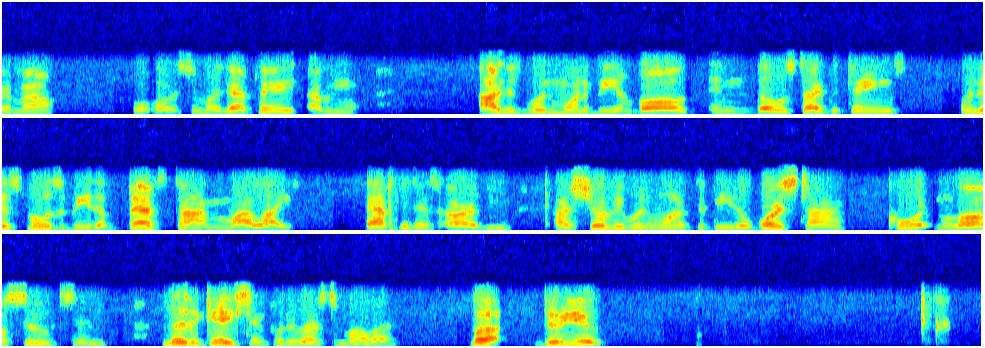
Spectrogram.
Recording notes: TNTSuperfantastic Conference Call.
